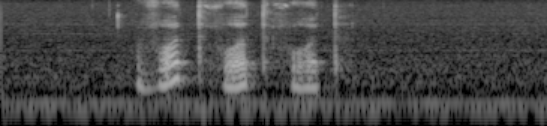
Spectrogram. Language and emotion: Russian, neutral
